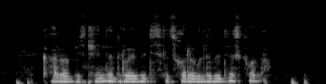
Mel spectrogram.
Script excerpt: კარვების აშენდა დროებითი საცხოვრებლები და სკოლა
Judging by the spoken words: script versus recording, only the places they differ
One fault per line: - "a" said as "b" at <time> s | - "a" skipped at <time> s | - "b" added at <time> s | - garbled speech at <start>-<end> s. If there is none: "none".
none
